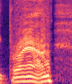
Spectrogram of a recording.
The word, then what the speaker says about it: Braun: It was B-R-A-U-N. I always pronounce it Braun, but someone told me that it's really Ari Brown.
